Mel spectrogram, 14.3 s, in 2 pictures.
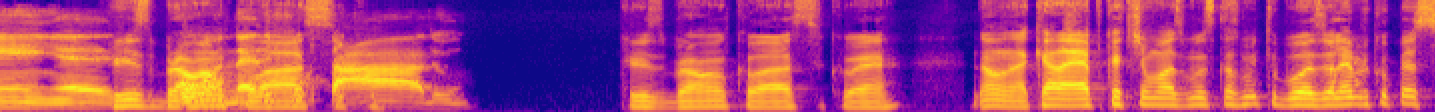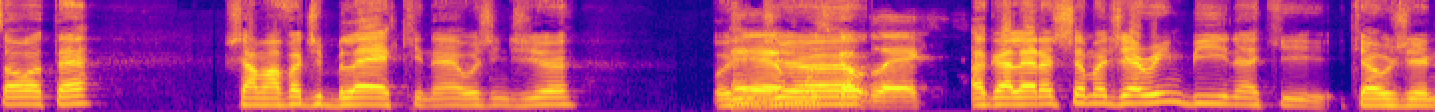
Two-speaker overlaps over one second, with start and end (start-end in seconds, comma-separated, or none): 0.5-1.9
